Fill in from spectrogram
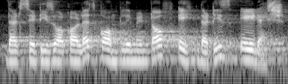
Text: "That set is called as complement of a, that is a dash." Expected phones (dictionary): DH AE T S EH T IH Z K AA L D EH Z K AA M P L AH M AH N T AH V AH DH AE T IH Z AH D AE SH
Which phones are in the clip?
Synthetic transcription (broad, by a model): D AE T S EH T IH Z K AA L D EH Z K AA M P L AH M AH N T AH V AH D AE T IH Z AH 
